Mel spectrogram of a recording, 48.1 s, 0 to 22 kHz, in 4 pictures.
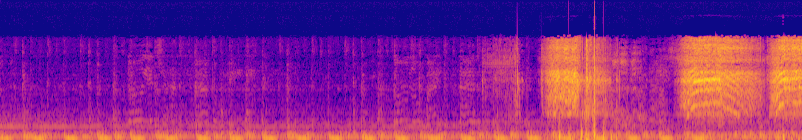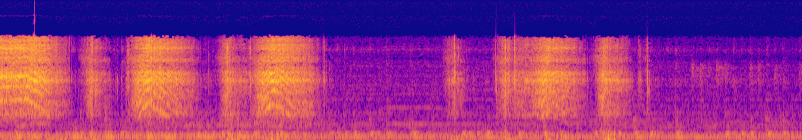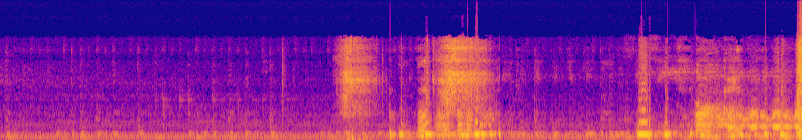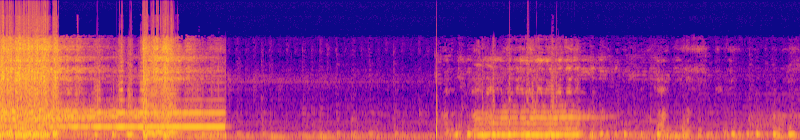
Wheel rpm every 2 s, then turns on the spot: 0, 0, 0, 0, 20, 60, 50, 20, 10, 10, 10, 0, 0, 0, 0, 0, 0, 0, 0, 0, 0, 0, 0, 0.
none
